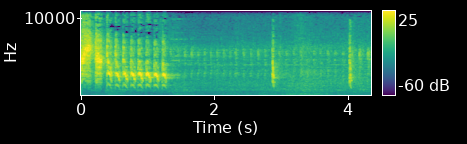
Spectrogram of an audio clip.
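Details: Grey-cheeked bulbul, locally cucak jenggot, in crecet chatter for tutoring songbirds: a quick string of about nine scratchy notes, then near silence broken by two isolated sharp clicks.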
